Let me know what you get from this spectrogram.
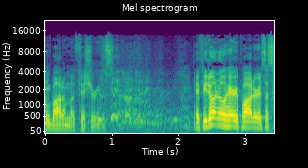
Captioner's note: laughter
